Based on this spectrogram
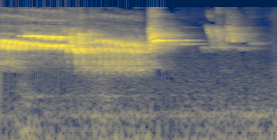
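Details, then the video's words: White-rumped seedeater song: a loud, fast, continuous warbling trill at high pitch for about a second and a half, then a sharp rising note and softer, fading twittered phrases. "song canário-de-sobrebranco, Weißbürzelgirlitz, Edelzanger, kanárik sivý, zvonohlík šedý, greysinger"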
